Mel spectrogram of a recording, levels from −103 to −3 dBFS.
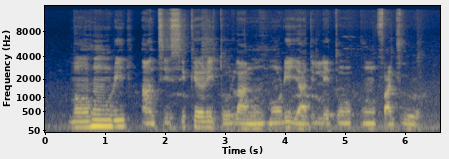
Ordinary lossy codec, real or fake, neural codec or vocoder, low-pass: none; real; none; 14.4 kHz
